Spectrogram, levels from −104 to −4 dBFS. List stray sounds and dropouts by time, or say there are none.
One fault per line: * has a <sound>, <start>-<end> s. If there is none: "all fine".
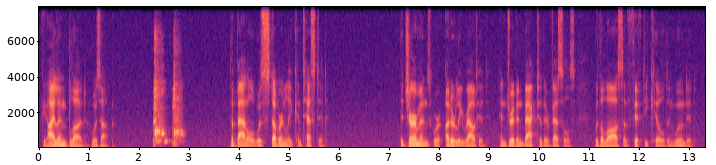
* has a cough, 2.3-3.0 s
